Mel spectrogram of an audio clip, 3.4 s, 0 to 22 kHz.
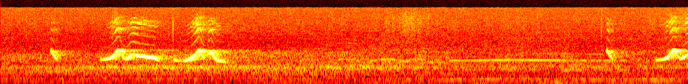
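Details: Chuck-will's-widow calling while still dark around 6:15–6:20 am, 12 April 2023, six miles southeast of Lake Placid, Highlands County, Florida, overcast and drizzling: rolling 'chuck-will's-wid-ow' phrase, soft opening note then loud slurred notes, repeated about three seconds later over faint rain and a thin steady whine.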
